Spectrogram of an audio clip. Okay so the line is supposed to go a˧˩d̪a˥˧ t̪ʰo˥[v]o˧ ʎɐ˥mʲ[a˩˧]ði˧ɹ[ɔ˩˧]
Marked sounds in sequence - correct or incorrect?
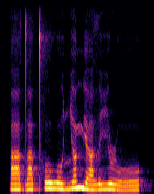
incorrect, correct, incorrect

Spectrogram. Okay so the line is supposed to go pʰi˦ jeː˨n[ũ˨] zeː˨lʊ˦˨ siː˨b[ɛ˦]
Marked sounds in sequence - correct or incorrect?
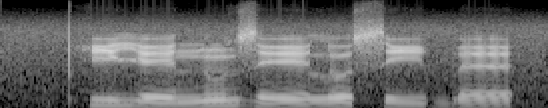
incorrect, incorrect

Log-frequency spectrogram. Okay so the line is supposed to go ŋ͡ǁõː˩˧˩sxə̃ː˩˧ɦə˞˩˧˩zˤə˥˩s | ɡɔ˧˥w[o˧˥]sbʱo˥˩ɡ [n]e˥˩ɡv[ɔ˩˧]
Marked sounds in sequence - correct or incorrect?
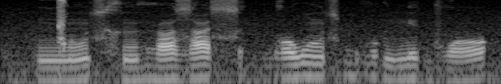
incorrect, correct, incorrect

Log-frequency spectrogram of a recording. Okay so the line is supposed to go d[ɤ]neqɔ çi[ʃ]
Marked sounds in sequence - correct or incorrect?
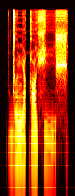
correct, correct

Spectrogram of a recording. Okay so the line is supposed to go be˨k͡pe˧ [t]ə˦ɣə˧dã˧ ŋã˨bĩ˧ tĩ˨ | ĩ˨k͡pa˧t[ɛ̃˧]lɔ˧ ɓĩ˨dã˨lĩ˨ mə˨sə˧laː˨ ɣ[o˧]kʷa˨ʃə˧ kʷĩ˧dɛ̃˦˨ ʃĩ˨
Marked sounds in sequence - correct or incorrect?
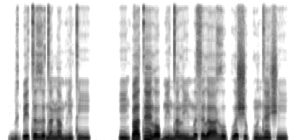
correct, incorrect, correct

